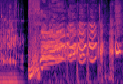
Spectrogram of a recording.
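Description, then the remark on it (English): Water is poured into a glass directly in front of a microphone, a steady gurgling stream whose ringing pitch wavers and rises as it fills, following a brief low hum. “How you gonna serve yourself a glass of water directly in front of the microphone?”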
